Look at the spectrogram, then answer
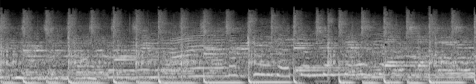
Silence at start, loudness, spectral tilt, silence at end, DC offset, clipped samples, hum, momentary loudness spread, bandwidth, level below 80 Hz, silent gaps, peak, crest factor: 0 s; -12 LUFS; -4.5 dB/octave; 0 s; under 0.1%; under 0.1%; none; 1 LU; 15.5 kHz; -20 dBFS; none; 0 dBFS; 12 dB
